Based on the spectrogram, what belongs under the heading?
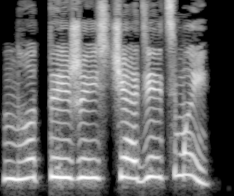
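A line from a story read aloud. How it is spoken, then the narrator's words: Exclaiming human girl. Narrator (Russian): воскликнула человеческая девушка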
